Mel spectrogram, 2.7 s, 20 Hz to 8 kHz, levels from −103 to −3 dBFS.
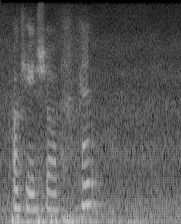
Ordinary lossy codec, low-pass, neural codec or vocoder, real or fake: none; none; codec, 16 kHz, 6 kbps, DAC; fake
